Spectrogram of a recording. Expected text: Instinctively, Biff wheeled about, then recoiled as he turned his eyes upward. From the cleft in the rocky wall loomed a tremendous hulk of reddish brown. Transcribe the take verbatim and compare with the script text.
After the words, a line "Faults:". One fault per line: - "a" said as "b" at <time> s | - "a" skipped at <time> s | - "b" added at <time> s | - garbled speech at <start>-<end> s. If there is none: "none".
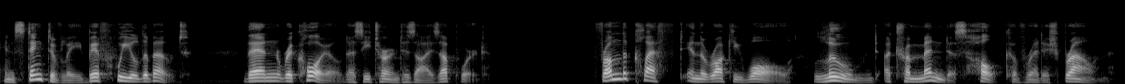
Instinctively, Biff wheeled about, then recoiled as he turned his eyes upward. From the cleft in the rocky wall loomed a tremendous hulk of reddish brown.
Faults:
none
